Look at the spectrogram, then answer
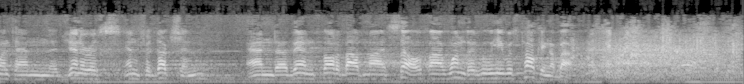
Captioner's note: audience laughs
